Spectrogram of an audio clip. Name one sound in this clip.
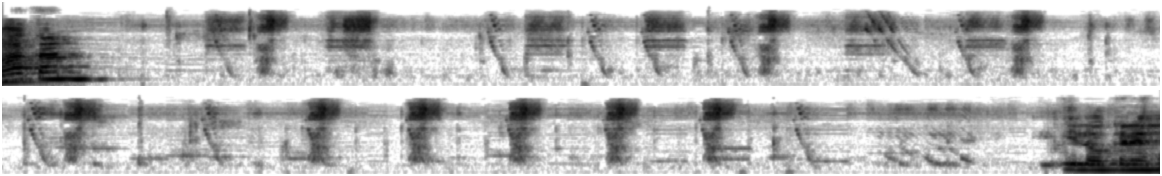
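Electronic game sounds blip and chirp in quick bursts.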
